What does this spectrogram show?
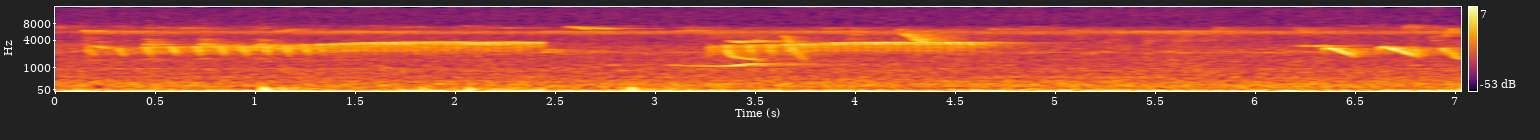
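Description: Wild birds calling: repeated buzzy trills lasting about a second and a half each, with short high chirps and quick whistled notes sweeping down and up between them.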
